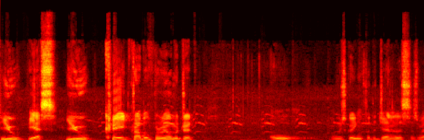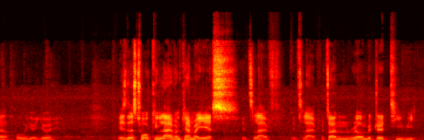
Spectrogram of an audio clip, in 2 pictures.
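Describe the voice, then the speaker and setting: Higher-voiced man chatting casually on a livestream. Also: lively intonation, unhurried, a little hiss or hum. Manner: opinionated, exasperated asides, repeats phrases, mild swearing. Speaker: live streamer. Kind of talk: casual live gaming stream chat.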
